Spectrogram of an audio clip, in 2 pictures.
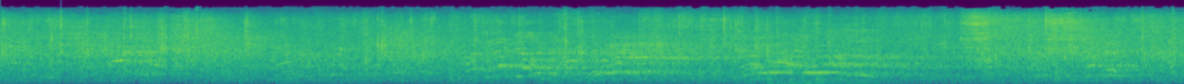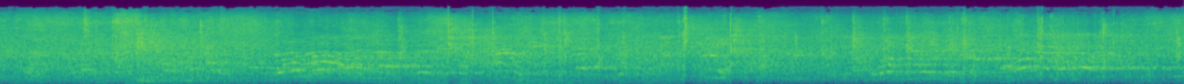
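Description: Young players shout across an echoing rink.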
